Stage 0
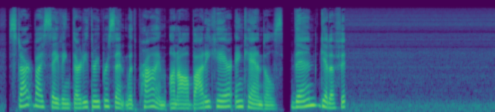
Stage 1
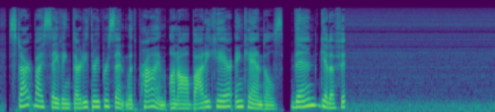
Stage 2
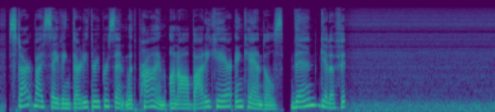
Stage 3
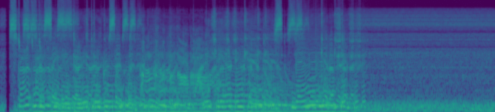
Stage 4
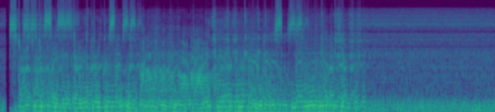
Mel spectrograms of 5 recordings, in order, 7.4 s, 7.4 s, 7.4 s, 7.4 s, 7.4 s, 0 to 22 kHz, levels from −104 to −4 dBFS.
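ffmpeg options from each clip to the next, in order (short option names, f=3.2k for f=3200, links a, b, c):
-af "lowshelf=f=310:g=6"
-af "acompressor=threshold=-29dB:ratio=6,volume=-6dB"
-filter_complex "[0:a]alimiter=level_in=10dB:limit=-24dB:level=0:latency=1:release=22,volume=-10dB,aeval=exprs='(tanh(178*val(0)+0.2)-tanh(0.2))/178':c=same,asplit=2[a][b];[b]aecho=0:1:198|306|409:0.668|0.562|0.141[c];[a][c]amix=inputs=2:normalize=0,volume=8.5dB"
-af "tremolo=f=140:d=0.889,volume=4dB"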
